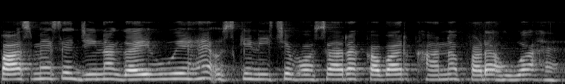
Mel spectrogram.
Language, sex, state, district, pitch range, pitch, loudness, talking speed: Hindi, female, Chhattisgarh, Bilaspur, 225-245 Hz, 235 Hz, -18 LUFS, 170 wpm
